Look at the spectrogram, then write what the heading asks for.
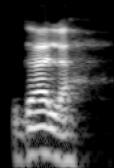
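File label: "galah", Malay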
